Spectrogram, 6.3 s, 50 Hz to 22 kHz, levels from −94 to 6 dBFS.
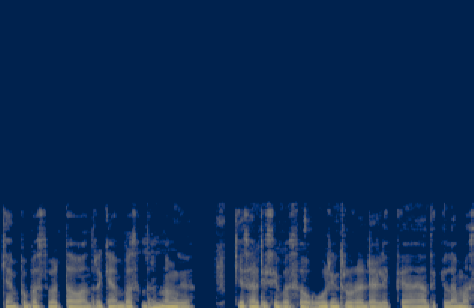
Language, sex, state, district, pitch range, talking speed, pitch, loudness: Kannada, male, Karnataka, Dharwad, 95-100 Hz, 170 wpm, 100 Hz, -30 LUFS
